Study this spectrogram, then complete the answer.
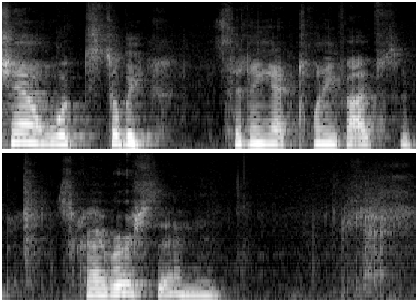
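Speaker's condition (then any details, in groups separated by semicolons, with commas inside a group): Cerebral palsy; from birth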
